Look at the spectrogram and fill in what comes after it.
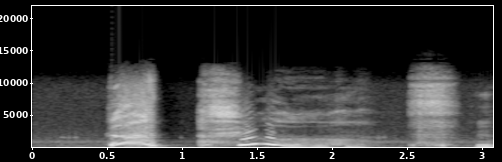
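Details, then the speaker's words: Random sneezing fit from a tickling nose, no allergies at the time (winter): three forceful sneezes in a row, each a sharp voiced burst after a quick inward breath; powerful enough to cause dizziness. "I felt this random sneezing fit coming along, so I decided to record it. My nose just tickles a lot, so so I'm sneezing."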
